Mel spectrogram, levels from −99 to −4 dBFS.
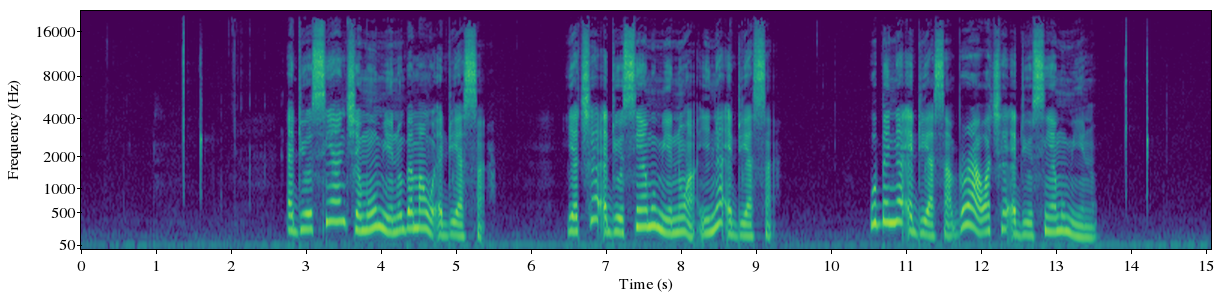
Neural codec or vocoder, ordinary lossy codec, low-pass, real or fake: none; none; 19.8 kHz; real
